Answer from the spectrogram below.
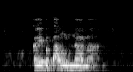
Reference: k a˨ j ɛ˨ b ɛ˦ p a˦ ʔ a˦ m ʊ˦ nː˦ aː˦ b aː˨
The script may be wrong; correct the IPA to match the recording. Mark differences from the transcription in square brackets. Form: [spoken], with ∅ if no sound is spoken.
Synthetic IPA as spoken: k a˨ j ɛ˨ b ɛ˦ p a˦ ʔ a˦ [ŋ] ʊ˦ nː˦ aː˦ [m] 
